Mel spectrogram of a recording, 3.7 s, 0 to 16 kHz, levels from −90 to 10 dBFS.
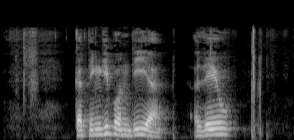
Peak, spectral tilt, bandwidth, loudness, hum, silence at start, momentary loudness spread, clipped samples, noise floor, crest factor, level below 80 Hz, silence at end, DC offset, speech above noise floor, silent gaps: -2 dBFS; -6.5 dB/octave; 8 kHz; -17 LUFS; none; 0.4 s; 18 LU; under 0.1%; -52 dBFS; 18 dB; -56 dBFS; 0.5 s; under 0.1%; 36 dB; none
